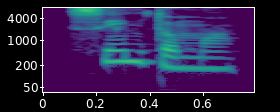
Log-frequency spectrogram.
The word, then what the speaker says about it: σύμπτωμα: The letter p is often silent. empty symptotoma.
